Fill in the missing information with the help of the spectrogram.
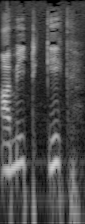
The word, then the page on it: amitgig: Mi'gmaq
